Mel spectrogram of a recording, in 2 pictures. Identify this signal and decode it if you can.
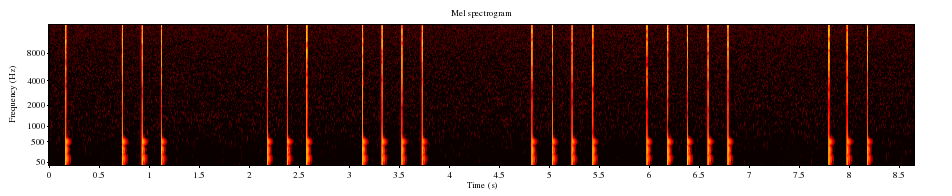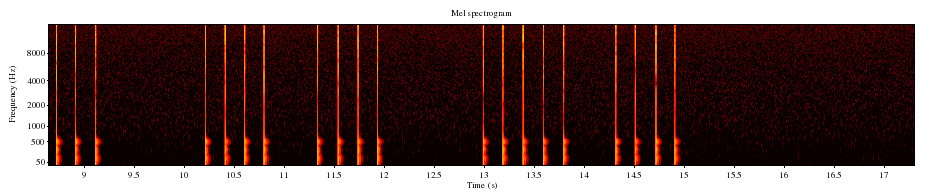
Tap code, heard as knocks on a wall, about 5 knocks a second. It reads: COUNTY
